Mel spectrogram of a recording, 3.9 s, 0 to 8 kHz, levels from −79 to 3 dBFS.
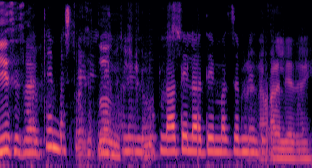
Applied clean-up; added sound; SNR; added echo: neural separator model SepFormer DNS4.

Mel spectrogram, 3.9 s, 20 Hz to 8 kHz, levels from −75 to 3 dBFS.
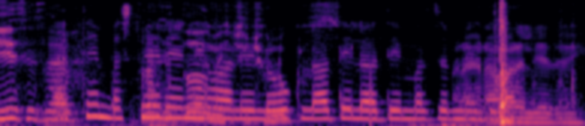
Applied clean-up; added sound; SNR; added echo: none; Telephone; 0 dB; none.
